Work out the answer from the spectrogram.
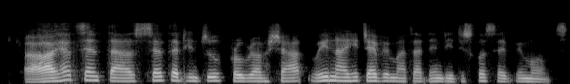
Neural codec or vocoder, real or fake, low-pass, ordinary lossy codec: codec, 16 kHz in and 24 kHz out, 0.6 kbps, FocalCodec, streaming, 4096 codes; fake; 7.2 kHz; AAC, 48 kbps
